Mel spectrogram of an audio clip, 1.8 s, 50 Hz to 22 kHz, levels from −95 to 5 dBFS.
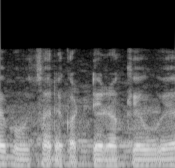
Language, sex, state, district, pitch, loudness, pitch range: Hindi, male, Uttar Pradesh, Shamli, 100 Hz, -15 LUFS, 100-105 Hz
